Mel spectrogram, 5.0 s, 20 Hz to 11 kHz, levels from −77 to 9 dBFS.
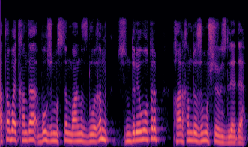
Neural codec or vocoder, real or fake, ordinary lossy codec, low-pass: codec, 16 kHz, 2 kbps, FunCodec, trained on LibriTTS, 25 frames a second; fake; none; 7.2 kHz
